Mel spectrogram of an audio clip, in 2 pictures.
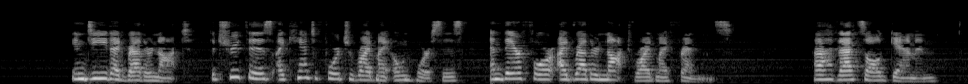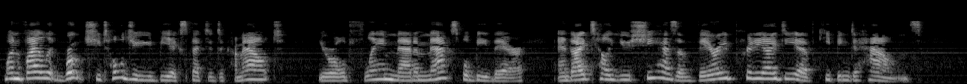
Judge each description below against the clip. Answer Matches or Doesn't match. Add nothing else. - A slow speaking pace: Doesn't match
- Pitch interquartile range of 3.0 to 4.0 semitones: Doesn't match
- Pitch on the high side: Matches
